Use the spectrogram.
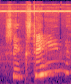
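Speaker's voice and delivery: put-on high, loud cheerful child; little boy voice. Small boy Rupert answers the headmistress, high and careless.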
